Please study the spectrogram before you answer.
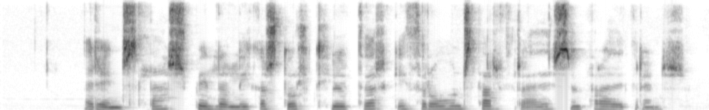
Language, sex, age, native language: Icelandic, female, 30-39, Icelandic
